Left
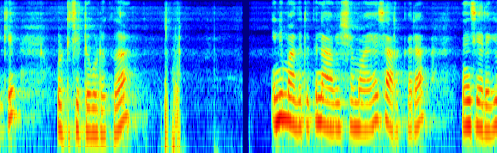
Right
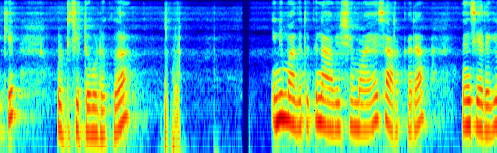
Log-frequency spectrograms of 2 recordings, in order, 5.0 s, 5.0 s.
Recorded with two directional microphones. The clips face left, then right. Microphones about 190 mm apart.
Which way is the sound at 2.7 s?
5° right (ahead or behind).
